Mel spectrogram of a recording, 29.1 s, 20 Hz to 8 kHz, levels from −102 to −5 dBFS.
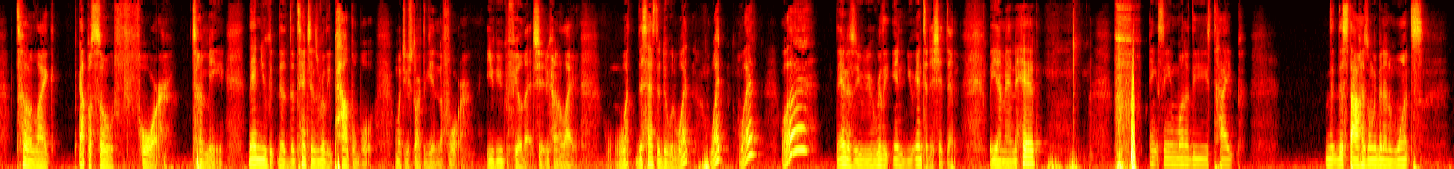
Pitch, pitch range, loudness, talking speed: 95 Hz, 85-105 Hz, -28 LUFS, 150 wpm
